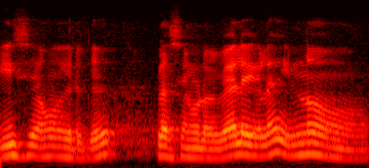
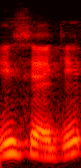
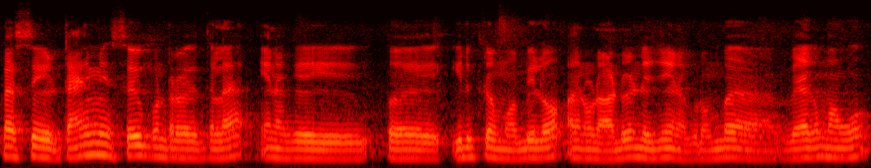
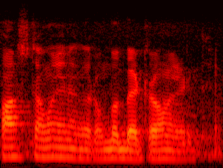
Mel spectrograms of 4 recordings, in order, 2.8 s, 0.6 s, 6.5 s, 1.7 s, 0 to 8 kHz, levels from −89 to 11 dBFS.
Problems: none marked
